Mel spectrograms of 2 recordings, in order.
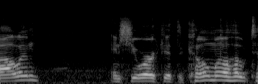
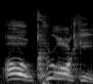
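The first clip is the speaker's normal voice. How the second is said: hammed-up Australian, pitched up; mock Australian "crikey", higher; mock Australian accent; 5 semitones higher, 4 dB louder than usual. Shown as a demonstration. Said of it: "you always gotta be like".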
